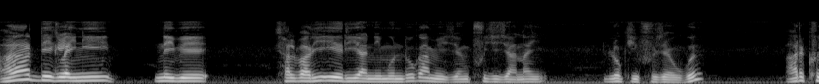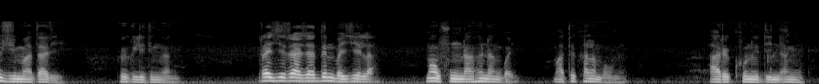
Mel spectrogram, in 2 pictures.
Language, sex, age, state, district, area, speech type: Bodo, male, 60+, Assam, Chirang, rural, spontaneous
